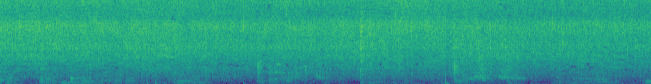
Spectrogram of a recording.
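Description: Onion and chili fry in a pan with potato and brinjal added for a fish curry, a steady soft sizzle with occasional stirring scrapes and clinks throughout.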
